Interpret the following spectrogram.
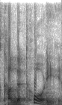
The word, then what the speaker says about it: Condotori: about the pronunciation and studied this one so it's kunda tori that's how i'm going to make sure that i say the number 10 in there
